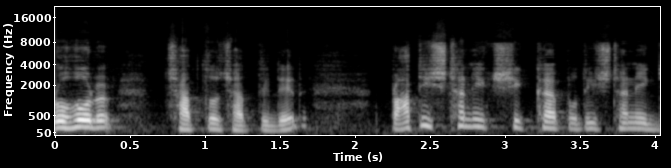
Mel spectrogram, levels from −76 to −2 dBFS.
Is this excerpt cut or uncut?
uncut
